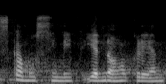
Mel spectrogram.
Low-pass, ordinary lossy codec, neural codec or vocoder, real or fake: 9.9 kHz; Opus, 16 kbps; vocoder, 44.1 kHz, 128 mel bands, Pupu-Vocoder; fake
